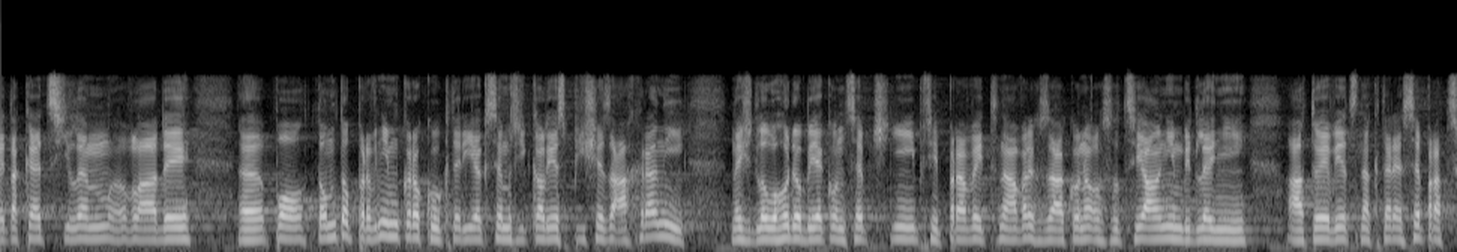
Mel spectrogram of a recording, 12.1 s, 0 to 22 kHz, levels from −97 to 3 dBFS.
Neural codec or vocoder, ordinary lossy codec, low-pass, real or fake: none; Opus, 64 kbps; 7.2 kHz; real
